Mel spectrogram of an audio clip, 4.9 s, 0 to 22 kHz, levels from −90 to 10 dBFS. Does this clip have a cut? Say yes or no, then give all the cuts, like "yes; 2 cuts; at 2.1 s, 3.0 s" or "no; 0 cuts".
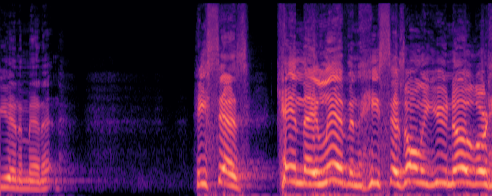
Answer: no; 0 cuts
